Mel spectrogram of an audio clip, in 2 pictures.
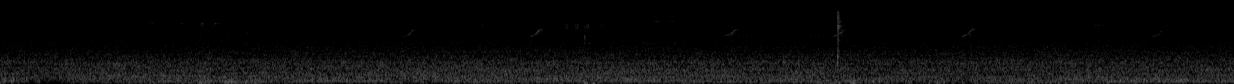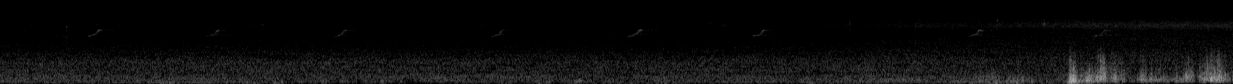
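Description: Wind rustles softly through the trees outdoors.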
